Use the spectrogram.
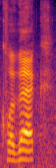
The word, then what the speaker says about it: Quebec: second period it's 2-1 quebec which rhymes with the great game show host alex trebek so a wide open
